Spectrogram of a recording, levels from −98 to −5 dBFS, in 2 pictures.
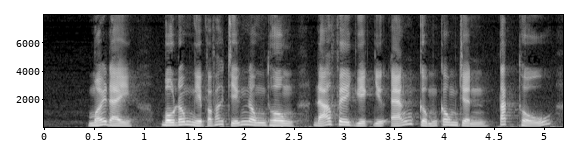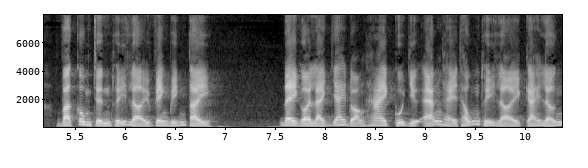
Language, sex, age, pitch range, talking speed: Vietnamese, male, 20-39, 130-175 Hz, 250 wpm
